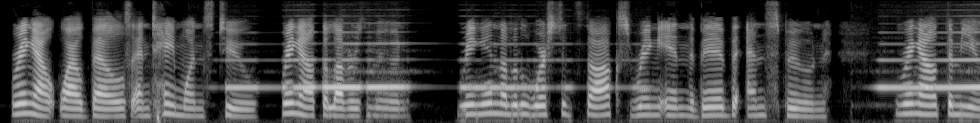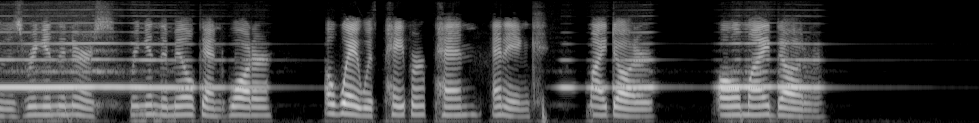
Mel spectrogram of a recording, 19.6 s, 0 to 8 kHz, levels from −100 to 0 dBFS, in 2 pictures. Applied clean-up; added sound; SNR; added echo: neural mask model RNNoise.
